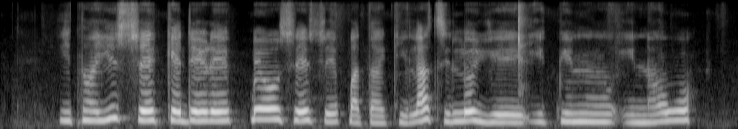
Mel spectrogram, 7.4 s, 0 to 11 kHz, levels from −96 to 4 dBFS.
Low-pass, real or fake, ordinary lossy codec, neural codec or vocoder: 9.9 kHz; fake; none; codec, 44.1 kHz, 7.8 kbps, DAC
